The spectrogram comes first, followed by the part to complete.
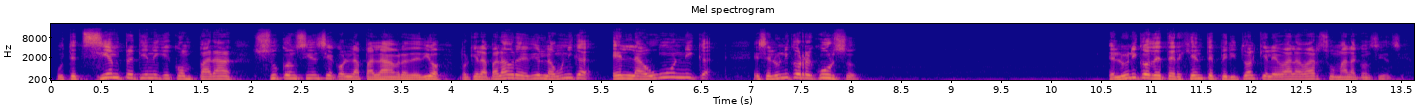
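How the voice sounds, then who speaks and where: High-voiced male pastor preaching. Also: expressive, normal speed. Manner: conversational preaching with many fillers and repeated phrases; asks the congregation rhetorical questions. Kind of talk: sermon.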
